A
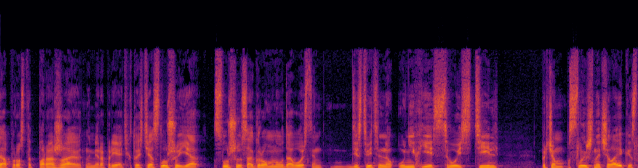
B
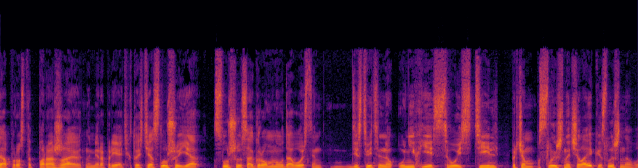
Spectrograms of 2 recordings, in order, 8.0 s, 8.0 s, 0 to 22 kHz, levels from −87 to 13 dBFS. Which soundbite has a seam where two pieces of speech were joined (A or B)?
B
